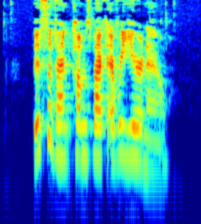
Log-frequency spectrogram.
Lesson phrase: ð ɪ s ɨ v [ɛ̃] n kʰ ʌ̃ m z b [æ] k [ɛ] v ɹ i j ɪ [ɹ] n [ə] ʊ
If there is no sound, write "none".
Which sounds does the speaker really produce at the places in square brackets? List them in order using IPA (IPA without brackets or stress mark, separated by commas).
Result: ɛ̃, æ, ɛ, ɹ, a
